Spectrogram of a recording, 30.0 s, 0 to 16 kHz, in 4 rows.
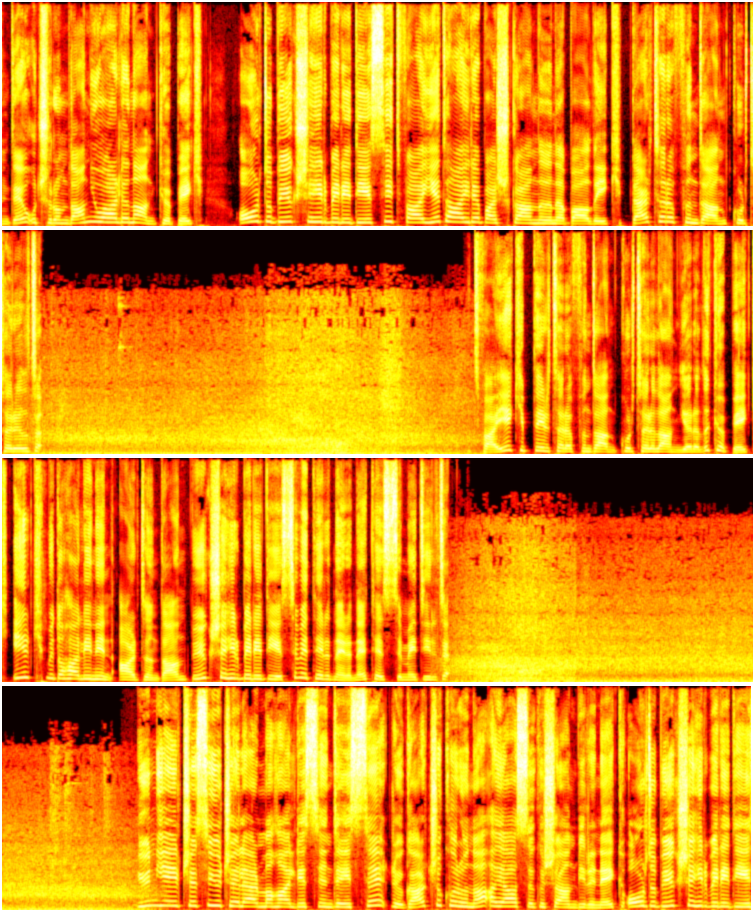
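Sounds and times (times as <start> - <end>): road traffic rumble: 7.6 - 12.5, 19.3 - 24.4.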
